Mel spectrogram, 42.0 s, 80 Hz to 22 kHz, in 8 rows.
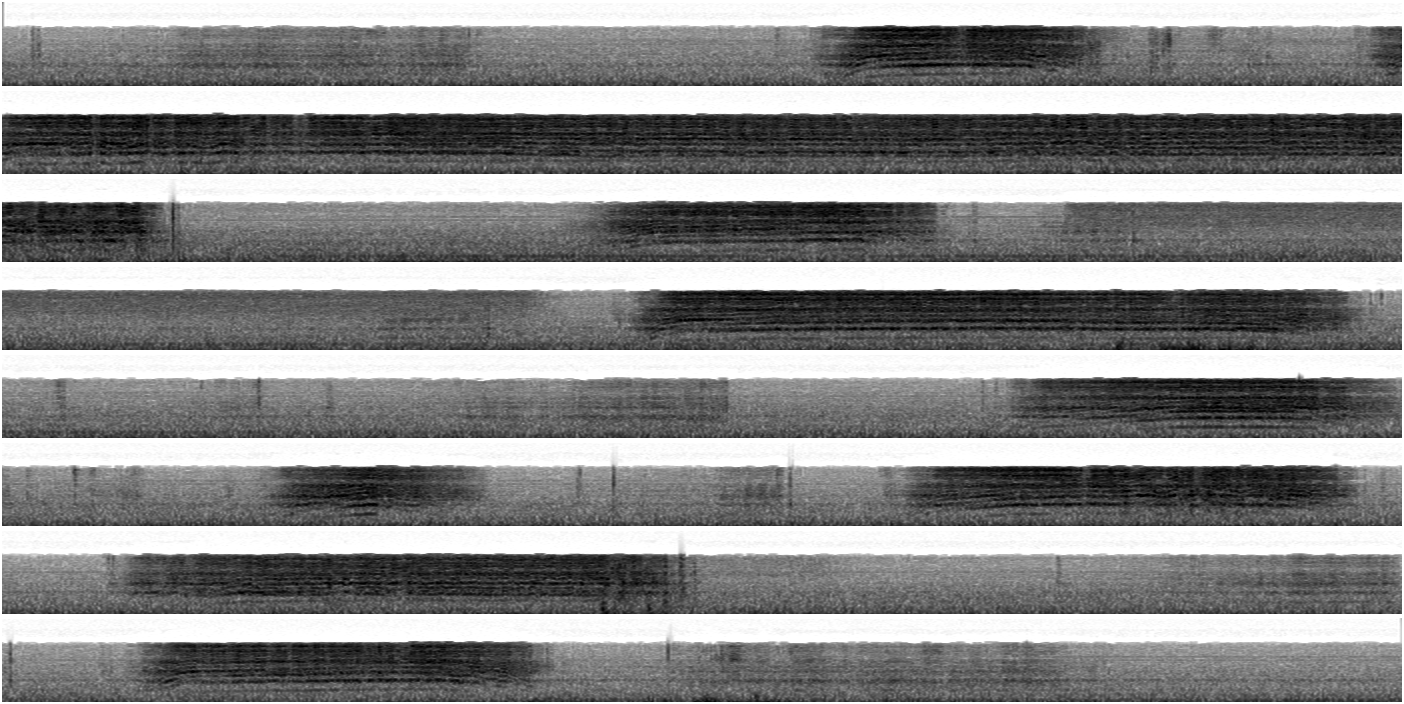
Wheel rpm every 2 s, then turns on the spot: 20, 40, 70, 150, 150, 70, 80, 10, 10, 130, 50, 10, 60, 30, 30, 80, 130, 10, 60, 50, 10.
0-4 12-14 20-24 26-28 38-42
